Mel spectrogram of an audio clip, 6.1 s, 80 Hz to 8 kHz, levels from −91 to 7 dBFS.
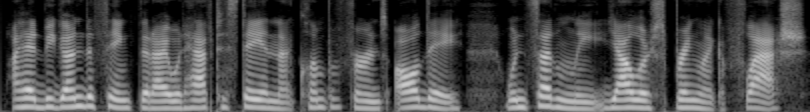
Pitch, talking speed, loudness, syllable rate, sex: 200 Hz, 245 wpm, -19 LUFS, 5.2 syllables/s, female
